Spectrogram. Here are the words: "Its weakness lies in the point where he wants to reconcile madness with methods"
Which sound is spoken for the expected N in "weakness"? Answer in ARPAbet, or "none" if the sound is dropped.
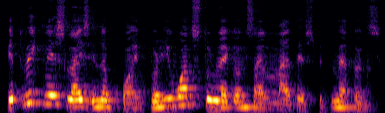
L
